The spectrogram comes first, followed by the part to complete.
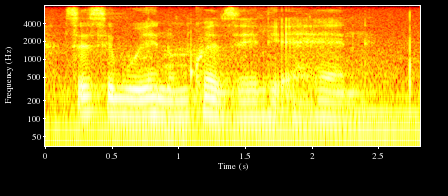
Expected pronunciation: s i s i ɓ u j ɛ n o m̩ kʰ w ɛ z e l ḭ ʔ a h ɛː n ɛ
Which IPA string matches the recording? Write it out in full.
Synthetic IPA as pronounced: s e s i ɓ u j ɛ n o m̩ kʰ w ɛ z e l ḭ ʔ ɛ h ɛː n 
